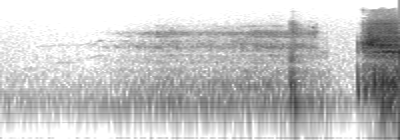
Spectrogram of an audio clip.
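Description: A woman's faint breathy intake of breath, a small mouth click, then near the end the loud, breathy start of her spoken word.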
